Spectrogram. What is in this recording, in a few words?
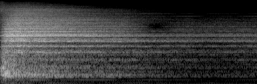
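CYM CRA, crash cymbal; Sound & Vision - Gigapack I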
